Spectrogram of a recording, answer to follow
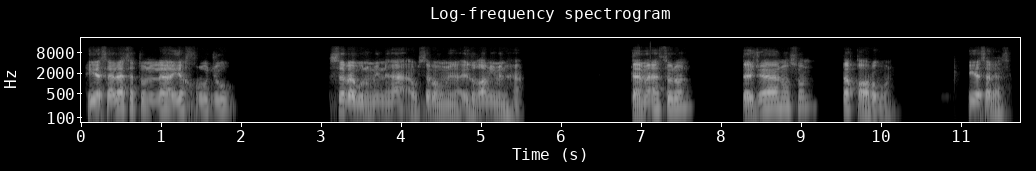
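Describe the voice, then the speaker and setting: A man teaching a class on Quranic recitation rules. He puts questions to his students, repeats key phrases slowly and chants short verses in a measured tone. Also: medium pitch, fairly bright tone. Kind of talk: classroom lecture on tajweed.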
